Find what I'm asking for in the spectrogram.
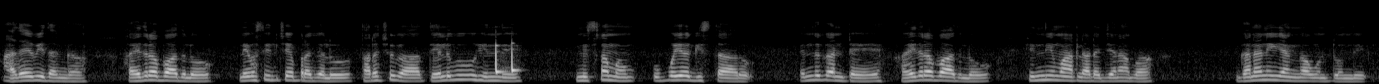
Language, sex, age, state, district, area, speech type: Telugu, male, 18-30, Telangana, Nizamabad, urban, spontaneous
